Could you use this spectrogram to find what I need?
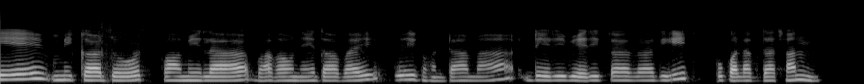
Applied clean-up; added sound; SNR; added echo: neural mask model DeepFilterNet 3.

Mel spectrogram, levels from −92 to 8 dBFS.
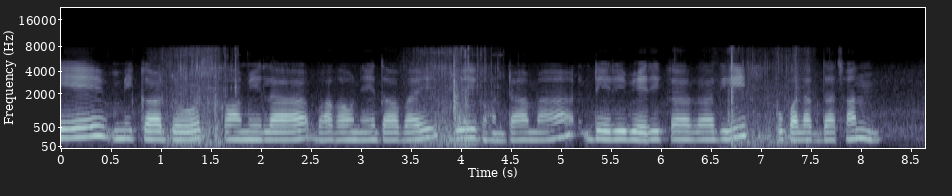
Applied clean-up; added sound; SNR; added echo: none; Sliding door / Wood; 16 dB; none.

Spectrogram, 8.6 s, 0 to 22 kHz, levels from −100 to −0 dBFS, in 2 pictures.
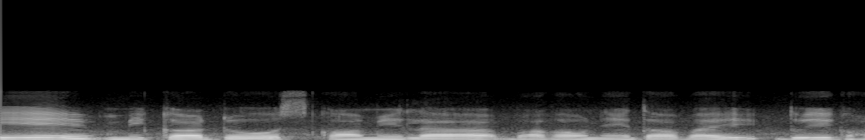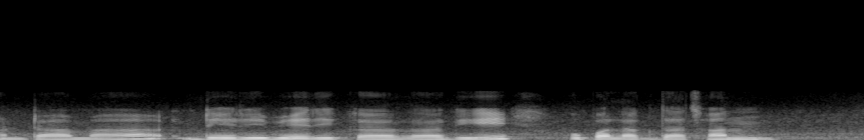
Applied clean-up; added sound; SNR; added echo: none; none; none; none.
